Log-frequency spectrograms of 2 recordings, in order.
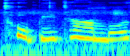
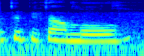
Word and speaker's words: Topi Tambo: Spelled like Topi Tambo, so I don't know why we say Tippy Tambo. It's Topi, T-O-P-I.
